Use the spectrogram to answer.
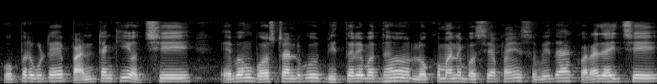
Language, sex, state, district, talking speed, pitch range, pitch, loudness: Odia, male, Odisha, Malkangiri, 145 wpm, 140-150 Hz, 145 Hz, -17 LUFS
